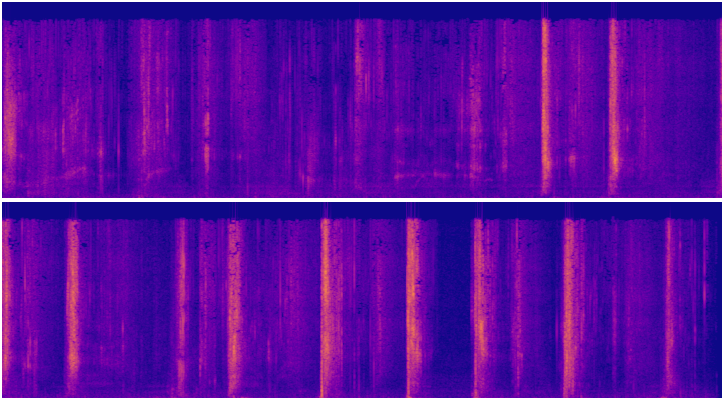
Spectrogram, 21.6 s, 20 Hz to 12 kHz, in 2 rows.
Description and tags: SoS SpookySounds Squish01
Day 1 we recorded squishing sounds that work as a sweetener for stabs, guts, etc.
Go behind the scenes to see how these sounds are made:
Tune in Daily (from Oct. 26th-31st) to our Channel to go behind the scenes and learn how to create some spooky sound effects in time for Halloween!
Follow us:
Find us on the web:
